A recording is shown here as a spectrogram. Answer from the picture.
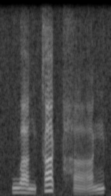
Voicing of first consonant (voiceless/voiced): voiced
